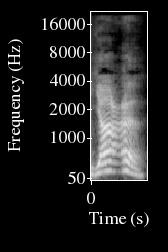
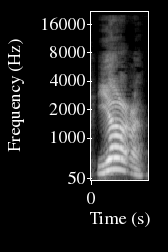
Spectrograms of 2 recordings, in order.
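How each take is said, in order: First: The throat sound ends with a bouncing echo. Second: The throat sound ends smoothly without bouncing. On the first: The speaker calls it wrong. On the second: The speaker calls it right.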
